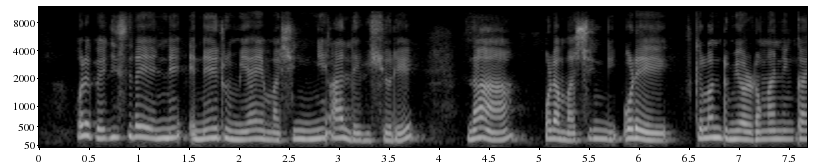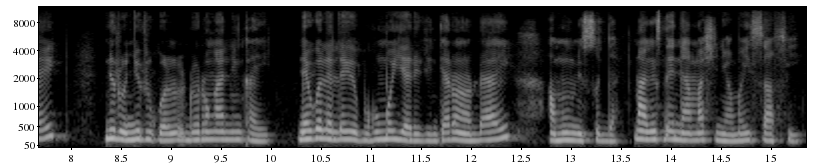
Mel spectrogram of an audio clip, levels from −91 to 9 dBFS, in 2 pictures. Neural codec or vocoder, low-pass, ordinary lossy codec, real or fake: codec, 44.1 kHz, 7.8 kbps, DAC; 10.8 kHz; none; fake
